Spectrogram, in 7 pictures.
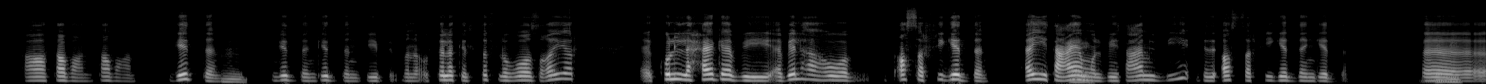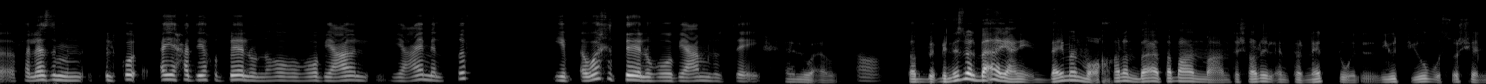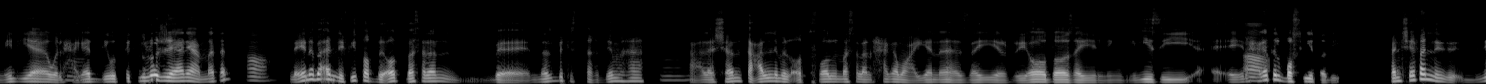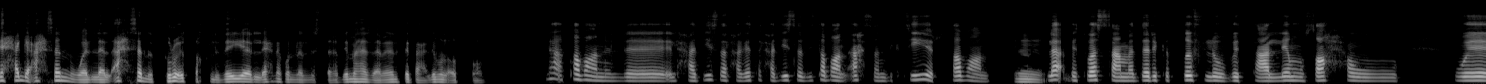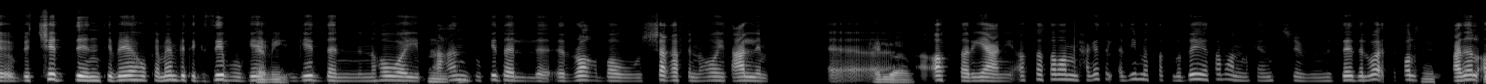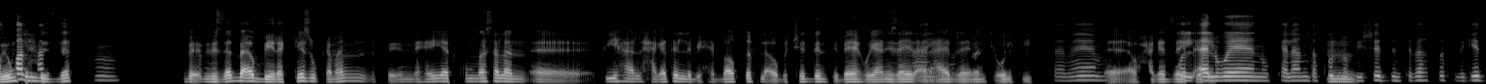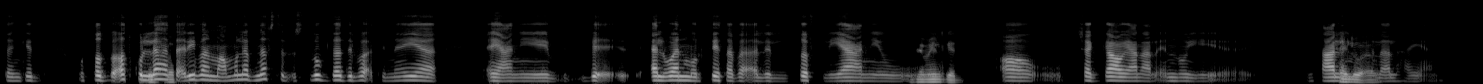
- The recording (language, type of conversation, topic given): Arabic, podcast, ازاي بتشجّع الأطفال يحبّوا التعلّم من وجهة نظرك؟
- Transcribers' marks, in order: in English: "والSocail media"; other noise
